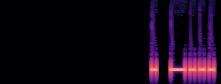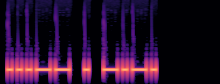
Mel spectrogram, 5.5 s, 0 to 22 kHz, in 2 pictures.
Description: Morse code, heard as a keyed tone, about 21 wpm, 700 Hz. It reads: EB3EC
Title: DXCC-100 Call Signs - 5 Characters - Repeated 2x - 20wpm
